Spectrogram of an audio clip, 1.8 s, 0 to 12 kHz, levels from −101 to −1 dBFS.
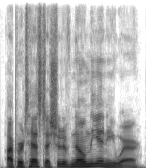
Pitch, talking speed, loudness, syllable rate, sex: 125 Hz, 260 wpm, -16 LUFS, 7.2 syllables/s, male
